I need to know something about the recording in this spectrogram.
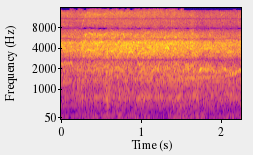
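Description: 1/8-scale radio-controlled racing buggies running on a dirt track, a high-pitched whine with a pitch that rises near the end.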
